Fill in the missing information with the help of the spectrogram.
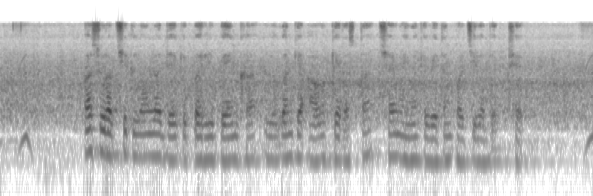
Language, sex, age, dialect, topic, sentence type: Chhattisgarhi, male, 18-24, Western/Budati/Khatahi, banking, statement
